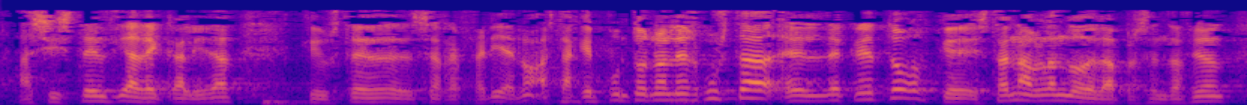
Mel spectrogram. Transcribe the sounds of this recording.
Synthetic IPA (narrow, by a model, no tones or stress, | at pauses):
a̰sist̪e̞n̟θjaðe̞kaliðaðke̞ust̪e̞ðse̞re̞fe̞ɾiano̞a̰st̪ake̞punt̪o̞no̞le̞zɣ̞ust̪ae̞ld̪e̞kɾe̞t̪o̞ke̞ːst̪anaβland̪o̞ð̞e̞lapɾe̞se̞nt̪aθjo̞n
